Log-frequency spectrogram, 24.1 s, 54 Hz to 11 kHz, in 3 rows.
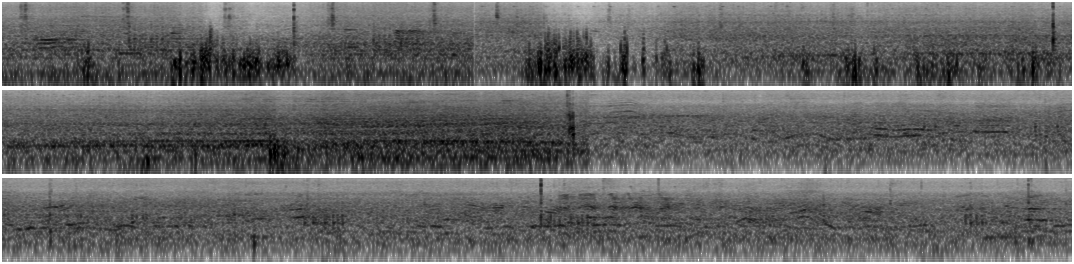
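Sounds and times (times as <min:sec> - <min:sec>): engine hum: 0:00.0 - 0:12.5
people's voices: 0:00.0 - 0:24.0
threshing machine whine: 0:05.5 - 0:12.5.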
